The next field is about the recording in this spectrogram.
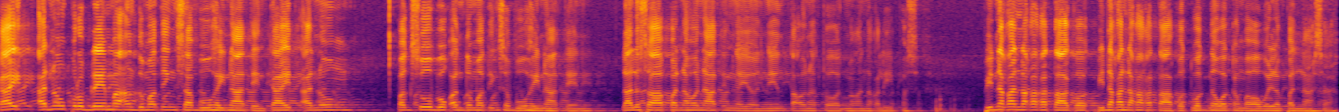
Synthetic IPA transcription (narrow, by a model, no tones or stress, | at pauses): kaːhɪt̪̚ʔɐno̞ŋpɾo̞blɛːmɐʔɐŋd̪ʊmɐt̪ɪŋsɐbuːɦɐjnaːt̪ɪnkaːhɪt̪̚ʔɐno̞ŋ | pɐɡsuːbokɐŋd̪ʊmɐt̪ɪŋsɐbuːɦɐjnaːt̪ɪnlaːlʊsɐpɐnɐɦo̞nːaːt̪ɪnŋɐjo̞nŋɐjoŋt̪aʔo̞nɐt̪o̞ʔɐt̪̚mɐŋanɐkɐliːpɐs | pɪnɐkanɐkɐkɐt̪aːkot̪̚pɪnɐkanɐkɐkɐt̪aːko̞t̪wɐɡ̚nɐwɐɡ̚ʔɐŋmɐwaːwɐlaŋpɐnlaːsɐ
